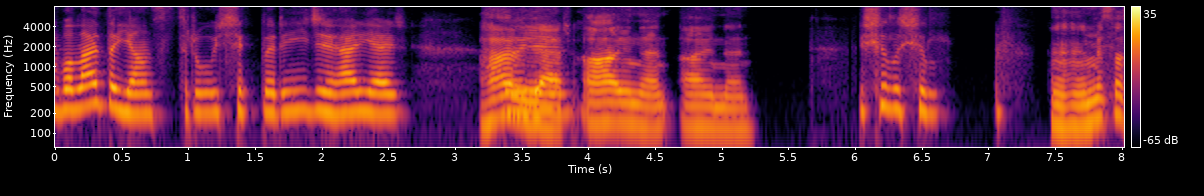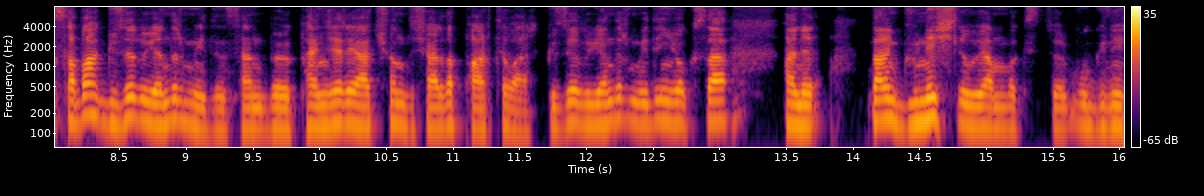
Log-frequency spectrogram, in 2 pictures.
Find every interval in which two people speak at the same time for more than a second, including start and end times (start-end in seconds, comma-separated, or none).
none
